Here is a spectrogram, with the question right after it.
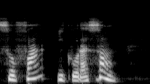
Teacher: Y como podemos ver, se tildan en la última sílaba y acá su fuerza de voz está en la última sílaba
